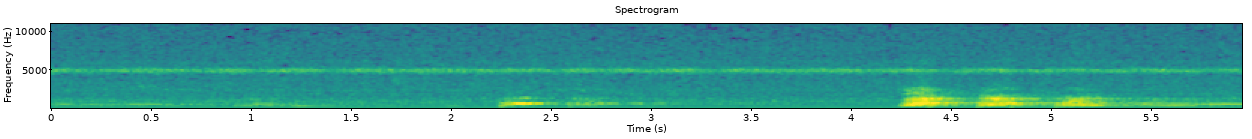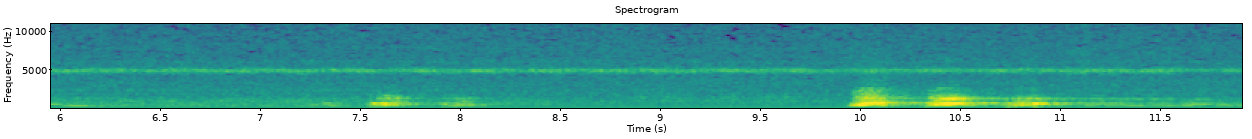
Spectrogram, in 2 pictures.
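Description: Dog barking in irregular bouts: a single bark, a quick run of three, another single bark, then three or four in quick succession near the end.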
